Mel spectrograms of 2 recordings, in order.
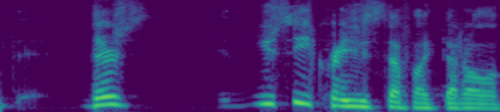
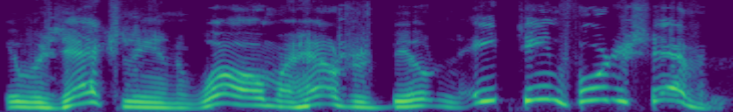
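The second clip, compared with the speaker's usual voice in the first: put-on old Tennessee man; 5 semitones higher than usual. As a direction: play an elderly Tennessee man showing off his find. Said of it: "ninety-seven-year-old man from Tennessee".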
